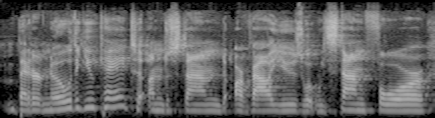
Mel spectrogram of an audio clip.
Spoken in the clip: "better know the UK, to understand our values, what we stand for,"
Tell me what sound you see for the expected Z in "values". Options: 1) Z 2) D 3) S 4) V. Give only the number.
1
